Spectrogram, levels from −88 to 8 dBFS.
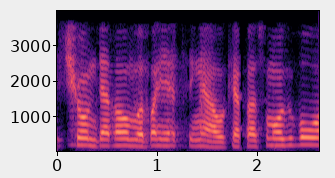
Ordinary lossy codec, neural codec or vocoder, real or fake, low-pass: AAC, 24 kbps; codec, 16 kHz, 0.3 kbps, FocalCodec; fake; 3.6 kHz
